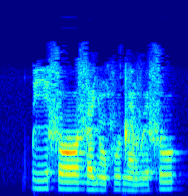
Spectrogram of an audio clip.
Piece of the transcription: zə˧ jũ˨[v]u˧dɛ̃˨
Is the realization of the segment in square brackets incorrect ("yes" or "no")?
yes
